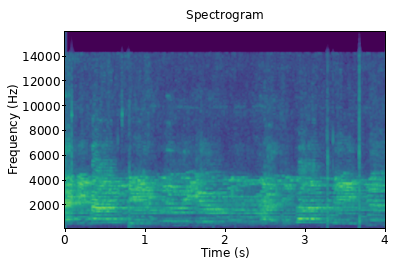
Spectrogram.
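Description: Dancing cactus plush toy playing a song with synthetic singing through its small built-in speaker, thin and tinny, over a steady beat.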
